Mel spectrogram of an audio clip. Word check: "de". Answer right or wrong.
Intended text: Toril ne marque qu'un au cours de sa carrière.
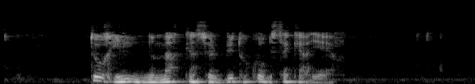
right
